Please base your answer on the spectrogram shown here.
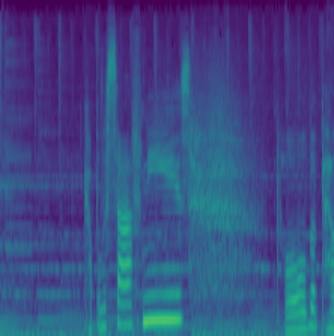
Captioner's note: exhales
